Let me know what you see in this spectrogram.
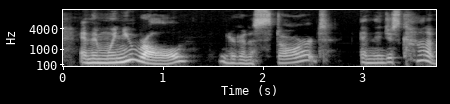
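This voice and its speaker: Somewhat breathy and dark, mellow in tone, a woman's medium-pitched voice swings very widely in pitch. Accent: Southern US. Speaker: home baking video host. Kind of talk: cooking tutorial. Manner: casual, folksy.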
